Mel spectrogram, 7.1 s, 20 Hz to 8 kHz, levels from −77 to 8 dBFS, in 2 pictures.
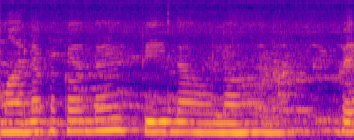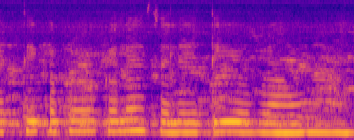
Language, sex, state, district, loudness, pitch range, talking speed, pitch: Hindi, female, Rajasthan, Bikaner, -13 LUFS, 200-225 Hz, 100 wpm, 210 Hz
